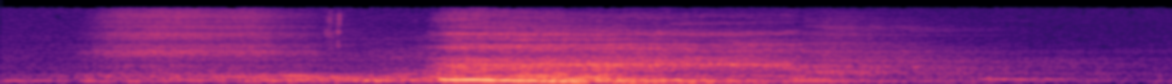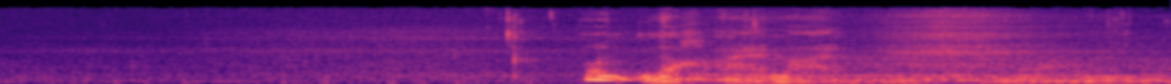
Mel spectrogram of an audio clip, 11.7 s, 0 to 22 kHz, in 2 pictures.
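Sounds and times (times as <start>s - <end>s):
deep voiced exhalations during a breathing exercise: 0.4s - 5.8s, 8.4s - 11.7s
speech: 8.8s - 10.5s.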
